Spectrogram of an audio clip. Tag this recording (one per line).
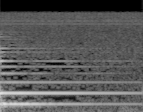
Fa
Notes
